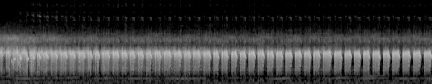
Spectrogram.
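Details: After heavy night rain, kodok bangkong (Asian common toad) croak in chorus: a long rattling trill of pulses that grows more distinct and slightly quicker over nine seconds, over quieter background croaking.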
